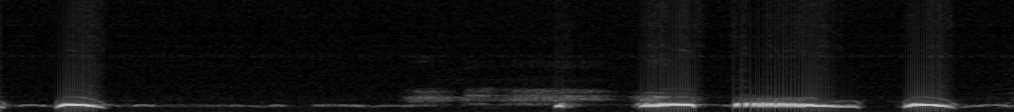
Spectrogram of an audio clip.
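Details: Spotted dove used as a decoy bird, calling to provoke rival wild males: short, clear, bent cooing notes with a harsher, drawn-out rasping coo near the end, heard in separate bursts over near silence.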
